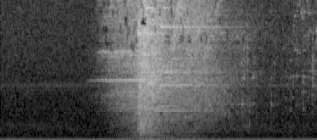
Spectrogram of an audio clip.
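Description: A sword swishes through the air with a ringing shimmer.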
